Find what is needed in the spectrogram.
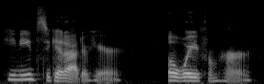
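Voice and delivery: ordinary delivery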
